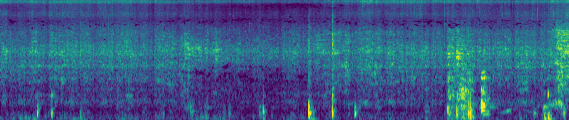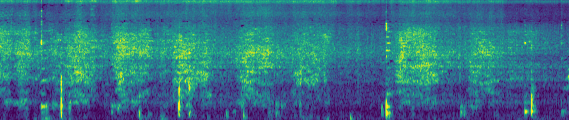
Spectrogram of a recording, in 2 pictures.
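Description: Snail and brinjal curry frying and sizzling in a metal wok as a metal spatula stirs and scrapes through it. The stirring gets louder about six seconds in, with short scraping strokes and clicks of the spatula against the pan.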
